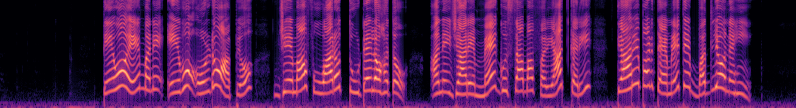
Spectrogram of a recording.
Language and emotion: Gujarati, angry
